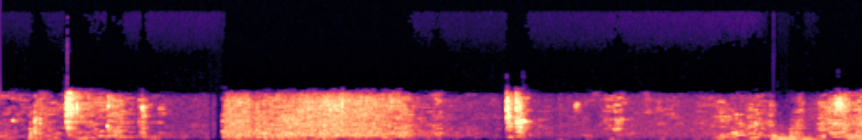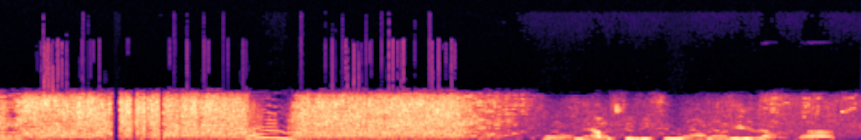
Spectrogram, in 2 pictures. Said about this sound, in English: Well, now it's going to be too loud out here. That was loud. Yeah, that was loud. That was a bit on the loud side. Can you hear the rain on the roof? Yeah. That is so loud.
